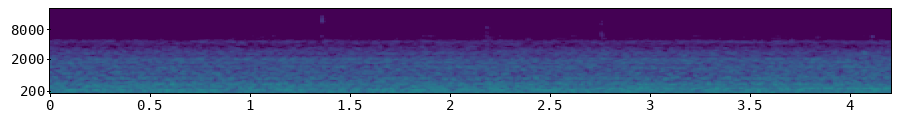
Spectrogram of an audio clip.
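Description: Greenhouse cooling fan running steadily: a low hum under an even rush of air.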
